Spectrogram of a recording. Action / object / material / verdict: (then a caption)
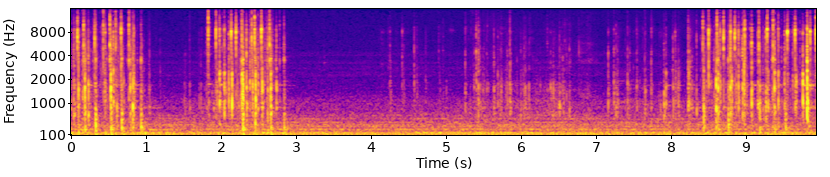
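tap / mechanical keyboard with plastic keycaps / plastic / none. Fingertips of both hands type on an RGB-backlit mechanical keyboard with plastic keycaps, giving rapid, sharp, bright clicks with no ring. The loudest bursts of typing come at the start, around two to three seconds, and again in the last two seconds. Between them, softer, sparser keystrokes sit over a steady low hum.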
